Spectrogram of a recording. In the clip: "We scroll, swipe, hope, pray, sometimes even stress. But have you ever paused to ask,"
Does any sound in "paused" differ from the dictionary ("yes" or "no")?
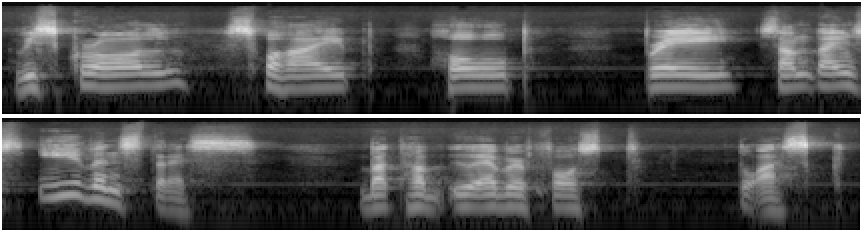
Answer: yes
